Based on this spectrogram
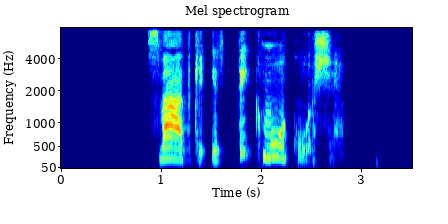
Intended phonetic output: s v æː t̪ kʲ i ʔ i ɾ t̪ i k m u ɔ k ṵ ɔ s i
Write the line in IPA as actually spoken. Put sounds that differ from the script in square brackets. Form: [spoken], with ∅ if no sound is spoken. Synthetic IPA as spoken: s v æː t̪ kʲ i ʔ i ɾ t̪ i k m u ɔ k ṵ ɔ [ʃ] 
